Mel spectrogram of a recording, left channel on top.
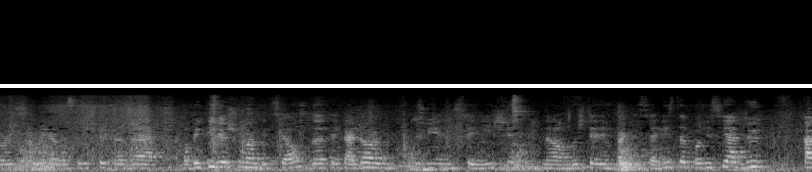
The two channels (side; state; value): left; silent; digital silence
